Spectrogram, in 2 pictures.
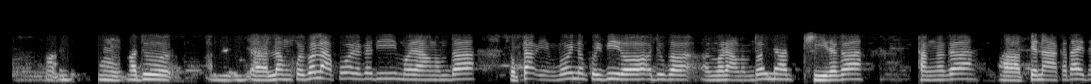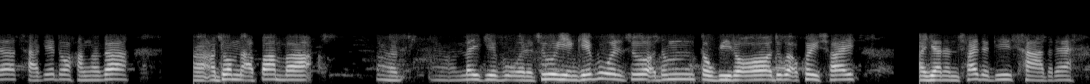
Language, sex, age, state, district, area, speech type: Manipuri, female, 60+, Manipur, Imphal East, rural, conversation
